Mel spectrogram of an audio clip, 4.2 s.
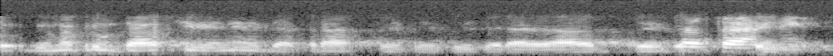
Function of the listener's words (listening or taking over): taking over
